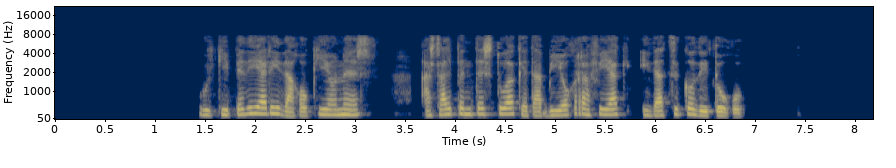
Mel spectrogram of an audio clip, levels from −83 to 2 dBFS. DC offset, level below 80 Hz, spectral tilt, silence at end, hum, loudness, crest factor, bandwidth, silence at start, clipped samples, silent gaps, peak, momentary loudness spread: under 0.1%; -68 dBFS; -5 dB/octave; 1.3 s; none; -21 LUFS; 20 dB; 8 kHz; 1.45 s; under 0.1%; 3.25-3.37 s, 3.58-3.66 s, 5.79-5.85 s; -4 dBFS; 9 LU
